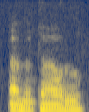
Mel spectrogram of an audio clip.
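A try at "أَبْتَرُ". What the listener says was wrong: তাতে স্লাইড টান হয়ে গেছে, হ্যাঁ।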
